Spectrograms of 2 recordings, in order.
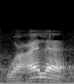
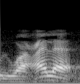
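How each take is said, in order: No difference in how they are said.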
